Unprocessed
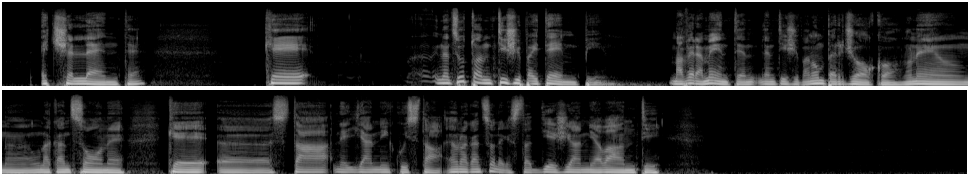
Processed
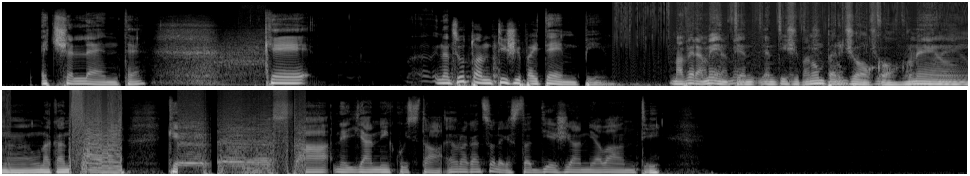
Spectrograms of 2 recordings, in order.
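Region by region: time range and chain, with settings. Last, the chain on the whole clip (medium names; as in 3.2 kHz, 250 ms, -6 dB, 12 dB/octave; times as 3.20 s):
0.64–2.66 s: high-pass 160 Hz 6 dB/octave + three bands compressed up and down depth 100%
4.46–5.35 s: steep low-pass 7.8 kHz 48 dB/octave + tone controls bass -1 dB, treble -11 dB + level flattener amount 50%
6.10–9.75 s: zero-crossing glitches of -22 dBFS + delay 243 ms -10.5 dB
10.33–10.86 s: treble shelf 7.8 kHz -6.5 dB + integer overflow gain 23 dB
11.41–12.70 s: Chebyshev high-pass 400 Hz, order 8 + Schmitt trigger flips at -37.5 dBFS + doubling 49 ms -9 dB
13.64–16.14 s: peaking EQ 530 Hz +8.5 dB 0.46 oct + compression 10:1, threshold -27 dBFS
whole clip: none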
